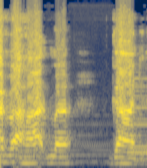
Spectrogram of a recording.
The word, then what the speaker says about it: Mahatma Gandhi: And that was said by Mahatma Gandhi. That's actually how you pronounce it, because people just usually can't reach that guttural part of their voice.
